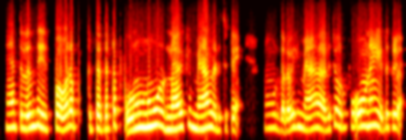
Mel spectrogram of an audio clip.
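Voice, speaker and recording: A woman playing a soft pleading young wife and mom, high voice, dry. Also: no echo. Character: young married mother, tender and worried.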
